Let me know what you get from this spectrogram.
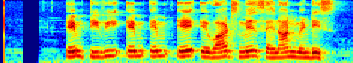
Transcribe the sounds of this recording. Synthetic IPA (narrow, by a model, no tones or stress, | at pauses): emʈiːʋiememeːʔeːʋaːɾɖsmẽsɛːnaːnmɪ̃ɳɖɪs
